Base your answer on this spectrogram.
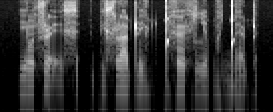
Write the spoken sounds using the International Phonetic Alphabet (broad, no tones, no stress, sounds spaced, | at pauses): j õ s ɭ ḛ x | pʲ ɛ̤ x ɭ a ʈ j ɛ̤ ʈ ǃʰ ɛ̃ x ʎ e p a̤ ɡ͡ǃ ɛ ʈ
